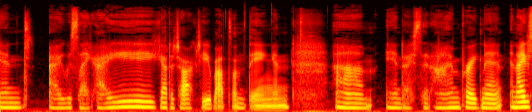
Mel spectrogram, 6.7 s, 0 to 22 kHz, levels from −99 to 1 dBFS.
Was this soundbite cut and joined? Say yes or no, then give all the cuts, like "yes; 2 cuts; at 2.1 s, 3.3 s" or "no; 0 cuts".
no; 0 cuts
